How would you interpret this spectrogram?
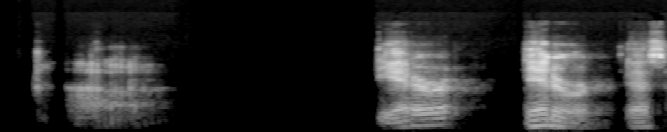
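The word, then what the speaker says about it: Deidara: Deodara.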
